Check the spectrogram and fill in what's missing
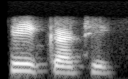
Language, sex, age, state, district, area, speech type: Sindhi, female, 45-60, Maharashtra, Thane, urban, conversation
